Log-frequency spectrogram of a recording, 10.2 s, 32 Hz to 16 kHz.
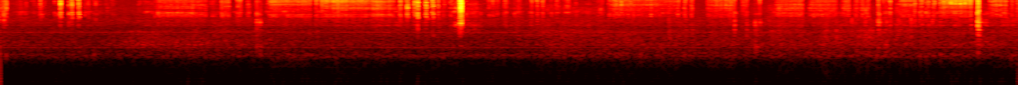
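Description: A sanding stick rubbed over the plastic fuselage of a 1:72 scale model aircraft kit, a faint dry scratchy hiss with scattered small clicks, as seam lines are smoothed off before painting.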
